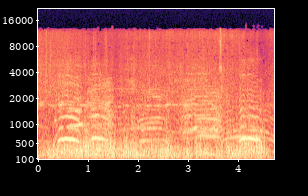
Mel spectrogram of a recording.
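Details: Angus and Red Angus heifers and cows in a large herd lowing. Four or five drawn-out moos rise and fall in overlapping waves about once a second against a constant noisy hum.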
